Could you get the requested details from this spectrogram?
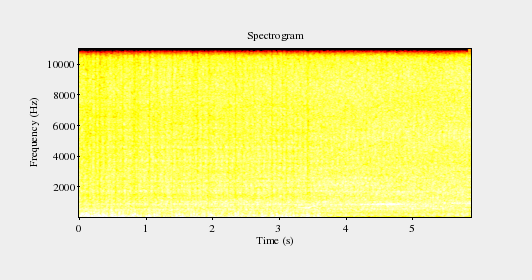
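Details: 1939 Chevrolet Master, running and moving after 48 years of storage. Steady, even, unbroken idle with no misses or knocks; it runs pretty good.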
